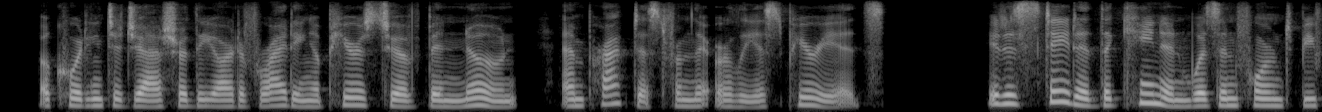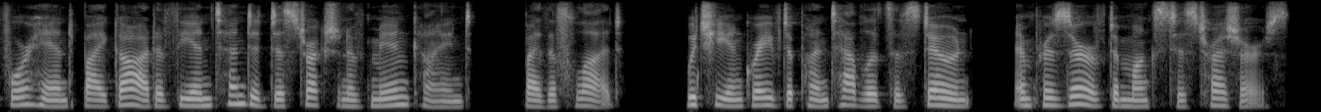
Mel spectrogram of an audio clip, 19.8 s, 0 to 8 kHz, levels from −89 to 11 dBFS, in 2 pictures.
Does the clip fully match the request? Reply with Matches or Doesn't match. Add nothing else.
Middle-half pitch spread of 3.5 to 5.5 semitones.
Doesn't match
